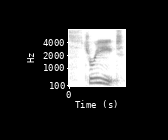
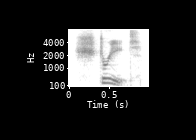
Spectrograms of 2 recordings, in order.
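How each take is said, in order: First: It begins with a plain s sound. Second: It begins with an sh sound.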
